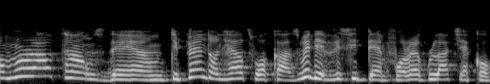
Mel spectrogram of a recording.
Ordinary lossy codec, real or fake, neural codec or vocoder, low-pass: none; fake; codec, 16 kHz, 16 kbps, FunCodec, trained on LibriTTS, 50 frames a second; 5.4 kHz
